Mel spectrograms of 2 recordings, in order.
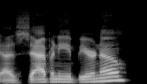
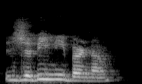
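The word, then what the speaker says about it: Žabiny Brno: Zabiny Birno. – Zabiny Birno. Okay. – Yeah, the Z's like a J.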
